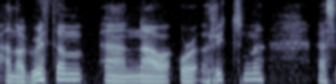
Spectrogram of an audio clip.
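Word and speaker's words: Rytm: I got the analog Rhythm and now or rythm as it's pronounced rythm in Swedish uh and now I got talk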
